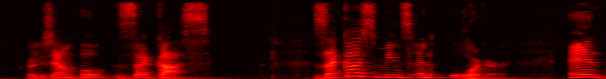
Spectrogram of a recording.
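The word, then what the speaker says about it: заказ: We use this trick whenever a word ends on a voiced consonant. For example, zakaz.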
